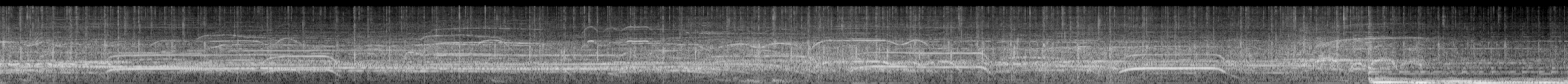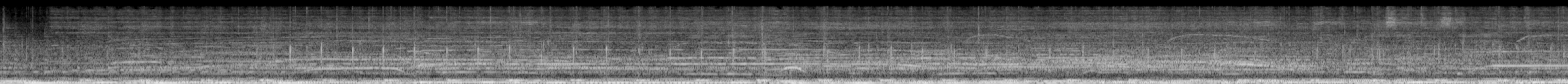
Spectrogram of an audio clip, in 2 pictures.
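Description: Concert audience cheering and whooping after a rock set. About fourteen seconds in, loud music with a heavy bass beat starts and carries on under the cheering.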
